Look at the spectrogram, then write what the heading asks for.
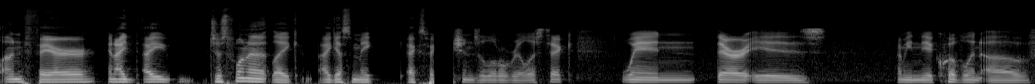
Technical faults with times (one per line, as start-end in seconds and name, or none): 4.34-10.35 input switched to a poorer device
